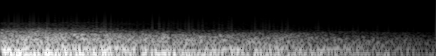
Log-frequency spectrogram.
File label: uh oh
